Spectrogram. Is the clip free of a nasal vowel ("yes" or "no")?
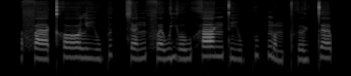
yes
